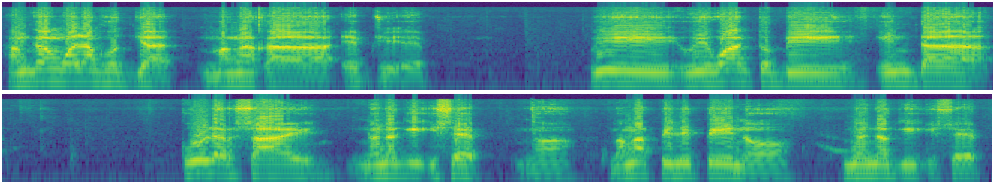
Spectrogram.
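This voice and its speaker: A man with a Filipino accent giving a heated political rant, mixing Tagalog and English, swinging from loud outbursts to low, controlled intensity. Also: slow pace. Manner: heated, swings between shouting and lowered intensity. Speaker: political commentator.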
